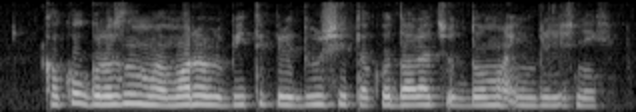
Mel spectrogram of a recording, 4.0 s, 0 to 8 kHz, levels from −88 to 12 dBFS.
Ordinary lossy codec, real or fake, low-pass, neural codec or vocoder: none; fake; 7.2 kHz; vocoder, 22.05 kHz, 80 mel bands, HiFi-GAN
